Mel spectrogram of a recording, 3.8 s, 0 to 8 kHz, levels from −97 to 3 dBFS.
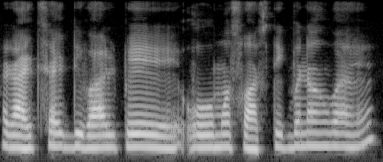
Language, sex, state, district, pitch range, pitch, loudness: Hindi, female, Uttar Pradesh, Lucknow, 185-200 Hz, 195 Hz, -20 LUFS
